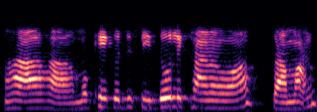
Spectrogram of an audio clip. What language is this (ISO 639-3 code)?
snd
